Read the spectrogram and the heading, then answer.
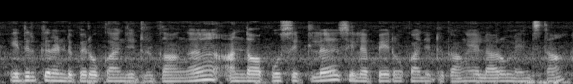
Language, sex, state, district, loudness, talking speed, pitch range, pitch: Tamil, female, Tamil Nadu, Chennai, -17 LUFS, 125 wpm, 145-170 Hz, 155 Hz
